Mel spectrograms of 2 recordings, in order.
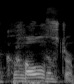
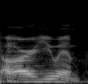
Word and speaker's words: colostrum: Comes out of Colostrum, yeah, colostrum. colostrum. Yeah. I used to pronounce it. COLSTRUM, colostrum, and that What's is that?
